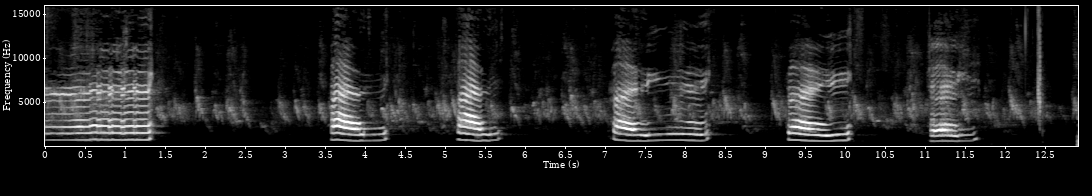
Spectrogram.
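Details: Lucifer, a ginger cat with an incessant begging, whining character, opens with one long meow, then gives five shorter whining meows that bend down and level off, repeated about every one and a half seconds.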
